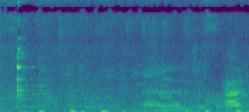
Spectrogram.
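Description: Background music with a steady beat about three times a second; a melody line comes in about one and a half seconds in.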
